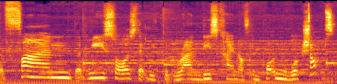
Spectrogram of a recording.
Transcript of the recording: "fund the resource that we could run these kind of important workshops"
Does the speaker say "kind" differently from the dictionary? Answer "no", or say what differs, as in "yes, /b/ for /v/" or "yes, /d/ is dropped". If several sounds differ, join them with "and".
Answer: no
